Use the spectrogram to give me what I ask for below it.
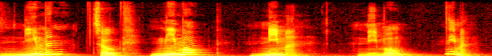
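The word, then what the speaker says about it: Niemann: Newman p disase and I think it's it's pronounced Neiman so Nemo Neiman Nemo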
